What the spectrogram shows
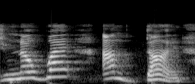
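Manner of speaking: put-on flipped-out, furious, fed-up delivery. Retelling an argument with her man on the phone: imitating own furious outburst. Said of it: "I flipped the fuck out".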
